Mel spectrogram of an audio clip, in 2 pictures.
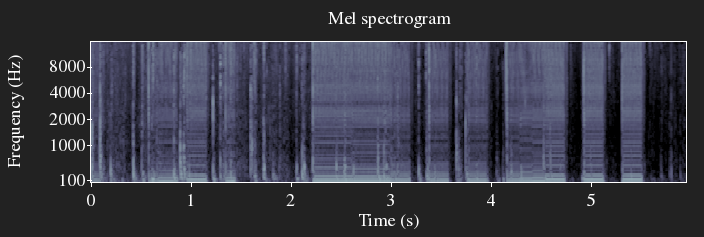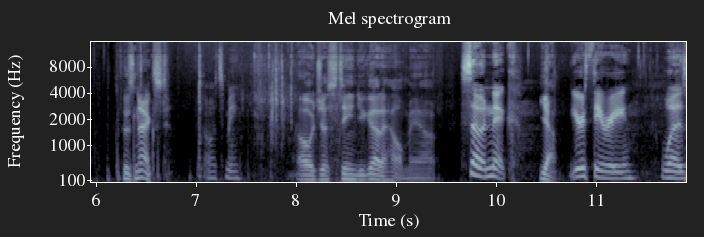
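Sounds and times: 
droning buzzy tone: 0.0 - 1.5, 2.2 - 5.6
horse hooves clip-clopping: 0.0 - 4.6, 5.2 - 6.7
speech: 6.3 - 11.8.

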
